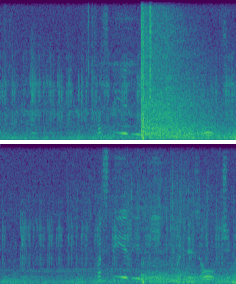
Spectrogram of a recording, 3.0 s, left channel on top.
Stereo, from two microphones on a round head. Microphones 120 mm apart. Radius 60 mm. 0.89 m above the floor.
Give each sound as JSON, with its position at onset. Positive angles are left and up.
{"t": 1.2, "sound": "a man speaking", "side_deg": -60}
